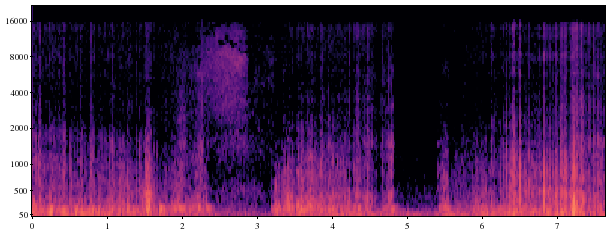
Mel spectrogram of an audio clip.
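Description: Long acrylic nail tips scratch a grey foam microphone windscreen, making a dense, muffled rumble that is mostly low with little brightness. The scratching comes in bursts with brief quieter lulls, sounding like thunder or rustling.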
